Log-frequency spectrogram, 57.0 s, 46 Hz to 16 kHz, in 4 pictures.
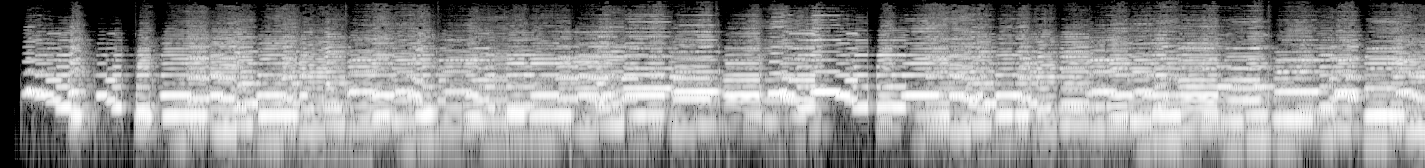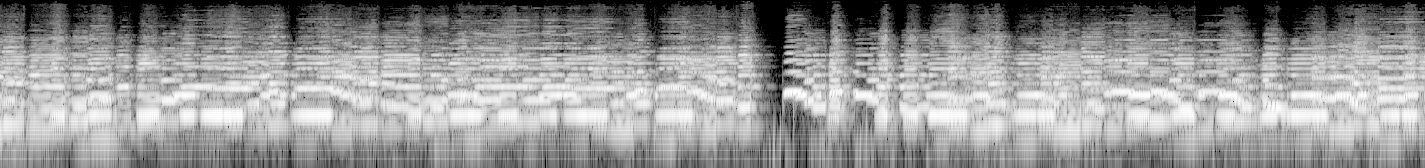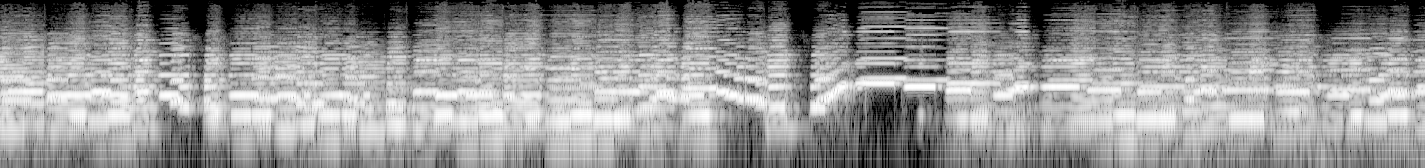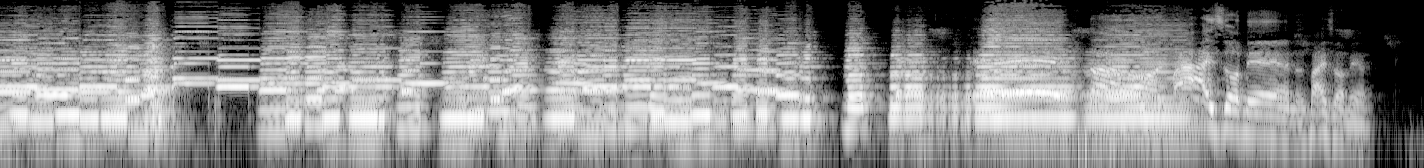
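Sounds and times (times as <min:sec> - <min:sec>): accordion playing folk melody: 0:00.2 - 0:55.7.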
